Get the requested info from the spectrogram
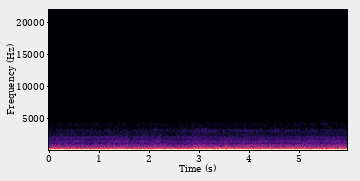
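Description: E5 Series Shinkansen running, heard from inside the passenger cabin as a steady low rumble.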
